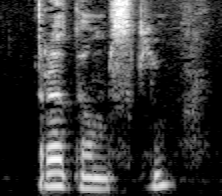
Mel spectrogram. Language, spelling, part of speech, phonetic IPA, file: Polish, radomski, adjective / noun, [raˈdɔ̃msʲci], LL-Q809 (pol)-radomski.wav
